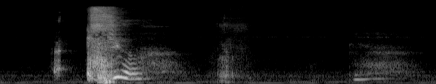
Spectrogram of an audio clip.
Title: sneezing (F)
